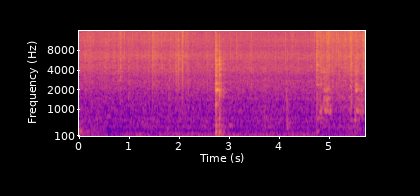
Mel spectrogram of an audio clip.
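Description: Cooked capsicum egg rice being stirred in a hot pan, a soft steady sizzle with occasional scraping clatters of the spatula, one sharper knock midway, no voices.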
